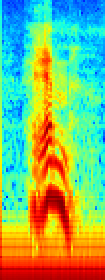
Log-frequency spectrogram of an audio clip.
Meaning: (noun) brake; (verb) inflection of remmen: 1. first-person singular present indicative 2. second-person singular present indicative 3. imperative
- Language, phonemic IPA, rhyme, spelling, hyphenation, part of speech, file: Dutch, /rɛm/, -ɛm, rem, rem, noun / verb, Nl-rem.ogg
